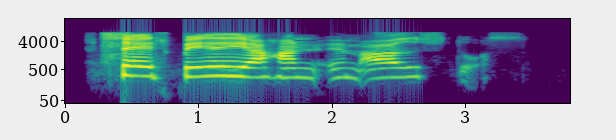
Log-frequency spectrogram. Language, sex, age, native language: Icelandic, male, 6, Icelandic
